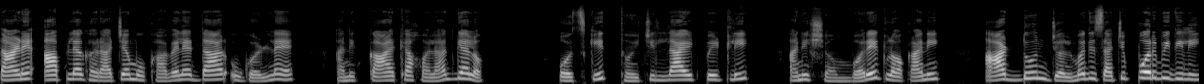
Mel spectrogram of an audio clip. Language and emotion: Goan Konkani, surprised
